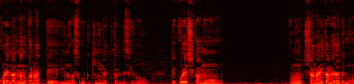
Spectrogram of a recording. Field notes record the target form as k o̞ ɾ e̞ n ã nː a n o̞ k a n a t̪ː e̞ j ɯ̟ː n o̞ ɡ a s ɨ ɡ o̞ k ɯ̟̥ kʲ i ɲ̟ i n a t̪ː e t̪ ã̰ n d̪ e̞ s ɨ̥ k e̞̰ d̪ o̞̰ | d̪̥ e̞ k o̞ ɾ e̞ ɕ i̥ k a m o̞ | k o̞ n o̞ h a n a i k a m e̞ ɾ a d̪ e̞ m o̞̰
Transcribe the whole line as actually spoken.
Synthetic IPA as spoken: k o̞ ɾ e̞ n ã nː a n o̞ k a n a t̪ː e̞ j ɯ̟ː n o̞ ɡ a s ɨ ɡ o̞ k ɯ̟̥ kʲ i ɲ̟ i n a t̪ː e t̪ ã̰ n d̪ e̞ s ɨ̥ k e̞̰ d̪ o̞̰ | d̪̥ e̞ k o̞ ɾ e̞ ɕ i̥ k a m o̞ | k o̞ n o̞ ɕ a n a i k a m e̞ ɾ a d̪ e̞ m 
